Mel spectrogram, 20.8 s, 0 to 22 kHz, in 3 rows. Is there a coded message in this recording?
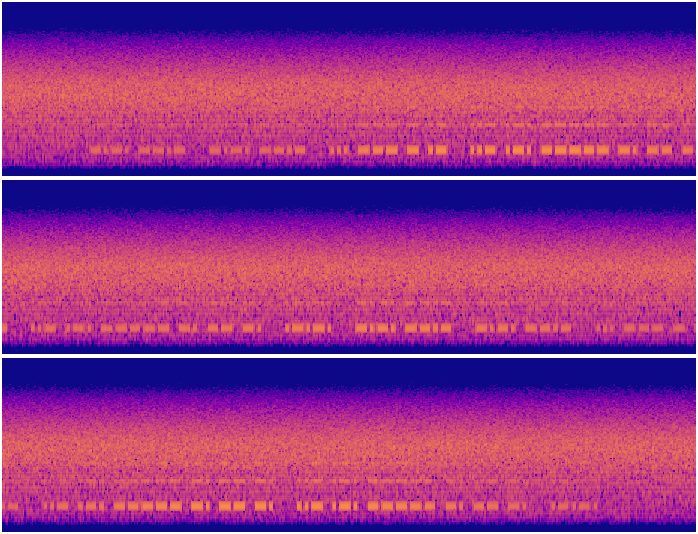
Yes: Morse code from 0.8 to 19.9 s, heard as a keyed tone, machine-sent, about 34 wpm, 600 Hz, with radio static and fading. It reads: CQ CQ SOTA UR0NMN UR0NMN <AR> CQ CQ SOTA UR0NMN UR0NMN <AR>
